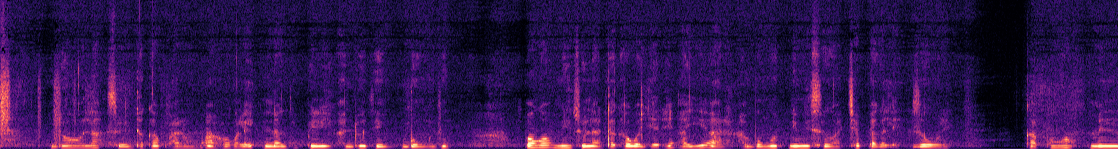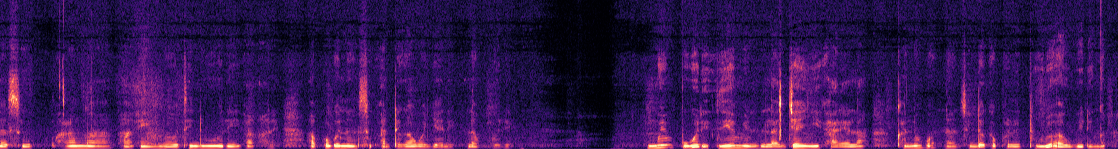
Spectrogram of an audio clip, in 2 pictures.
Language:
Southern Dagaare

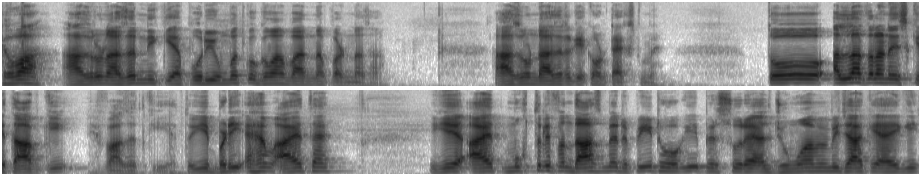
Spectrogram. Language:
Urdu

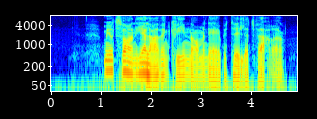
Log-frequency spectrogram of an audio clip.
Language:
Swedish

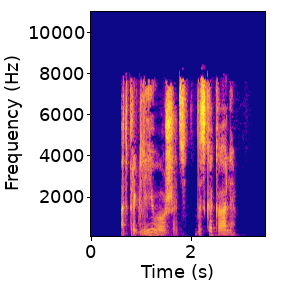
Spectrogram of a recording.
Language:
Russian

